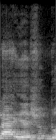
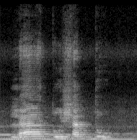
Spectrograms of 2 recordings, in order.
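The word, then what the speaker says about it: لا تُشَدُّ: Nah, tetapi Pak, itu bukan la yashuddu atau la yashaddu. Itu yang betul dibajhulkan, la tusyaddu, pakai tak la tusyaddu, bukan la yashuddu atau la yashaddu.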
